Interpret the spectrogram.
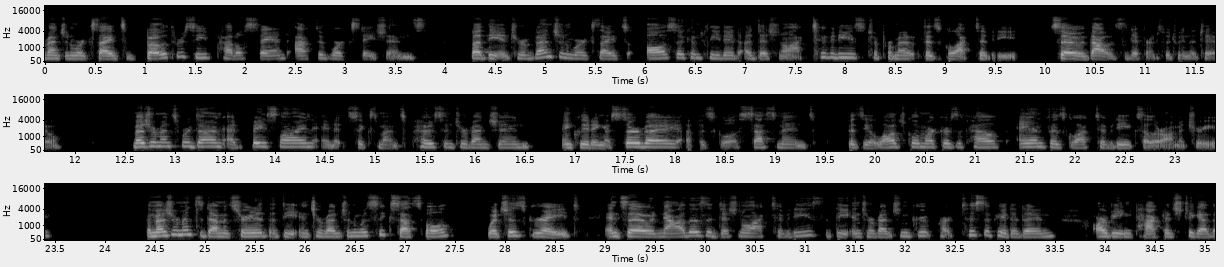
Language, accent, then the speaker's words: English; Portland, Oregon, United States; moved away as an adult; also born or lived in New Orleans; growing up in Portland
